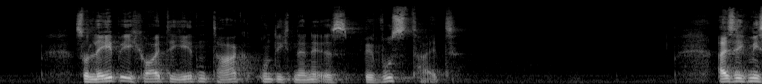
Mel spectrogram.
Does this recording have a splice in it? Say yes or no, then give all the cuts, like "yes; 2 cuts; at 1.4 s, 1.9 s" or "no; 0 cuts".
no; 0 cuts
